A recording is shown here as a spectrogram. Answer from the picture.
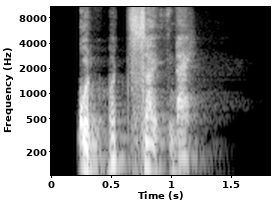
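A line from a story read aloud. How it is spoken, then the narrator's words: Stammering. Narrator (Vietnamese): Gã lắp bắp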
